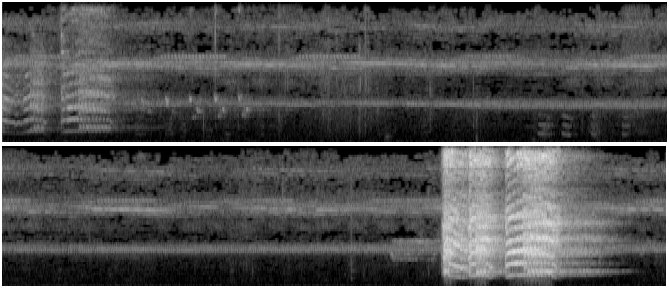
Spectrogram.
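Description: A junglefowl gives a short, harsh, clipped crow lasting about a second near the end, after a brief call at the start, over a steady high insect drone.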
